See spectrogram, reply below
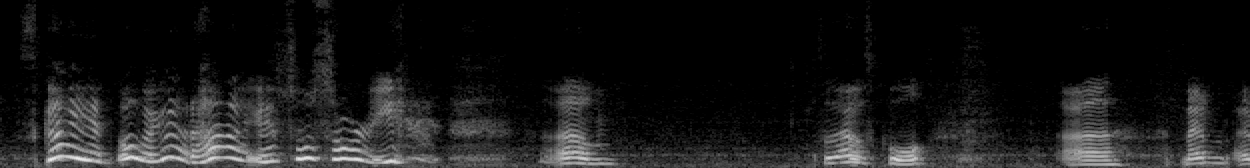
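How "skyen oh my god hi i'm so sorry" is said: much higher and much louder, gushing apology; excited surprised greeting. Retold or imitated. Spotting the friend she walked past, a loud high squeal. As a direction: squeal his name, then gush sorry.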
